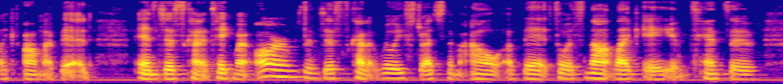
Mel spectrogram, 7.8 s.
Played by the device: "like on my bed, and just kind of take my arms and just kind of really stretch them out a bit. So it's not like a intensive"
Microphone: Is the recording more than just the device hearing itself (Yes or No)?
No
